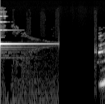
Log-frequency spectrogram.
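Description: A bright, bell-like "ding" sound effect: one sharp strike that rings on a single high tone, fading for about a second before cutting off abruptly. Right at the end a short rising slide begins.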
